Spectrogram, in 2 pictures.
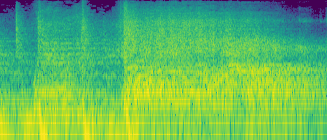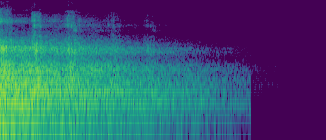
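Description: A loud, harsh electronic screech blares, then slowly fades away.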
